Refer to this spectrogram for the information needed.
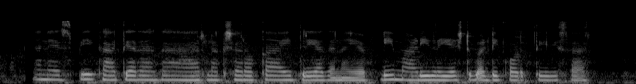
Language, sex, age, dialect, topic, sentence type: Kannada, female, 18-24, Dharwad Kannada, banking, question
